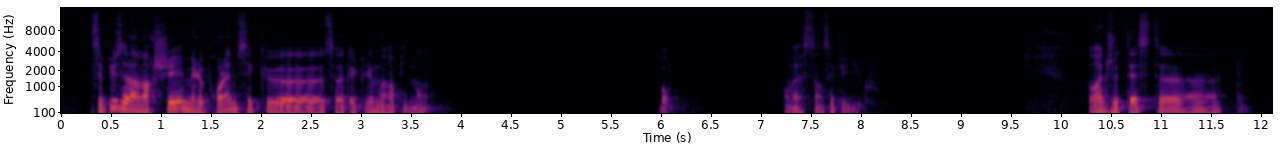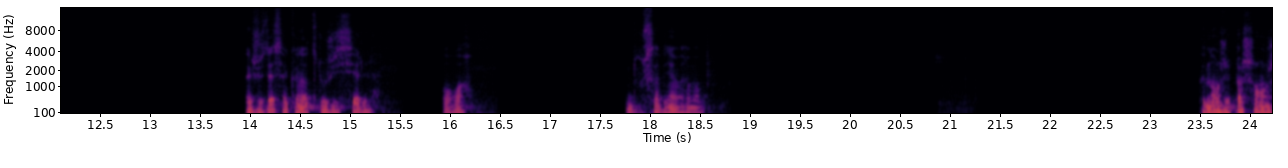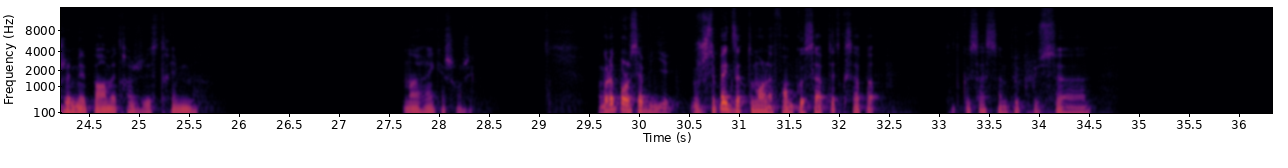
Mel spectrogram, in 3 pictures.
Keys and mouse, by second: 0.3-5.2 middle drag, 7.7 click, 10.2 click, 16.8-17.3 middle drag, 17.9 KP_1, 31.1 Tab, 32.0 click, 33.6 s, 33.8 z.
